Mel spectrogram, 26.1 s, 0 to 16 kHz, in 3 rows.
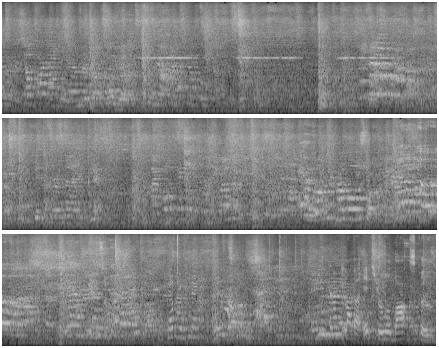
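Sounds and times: indistinct voices talking: 0.0s - 26.0s
short high beeps: 2.6s - 4.0s, 4.7s - 6.0s, 6.7s - 7.3s.

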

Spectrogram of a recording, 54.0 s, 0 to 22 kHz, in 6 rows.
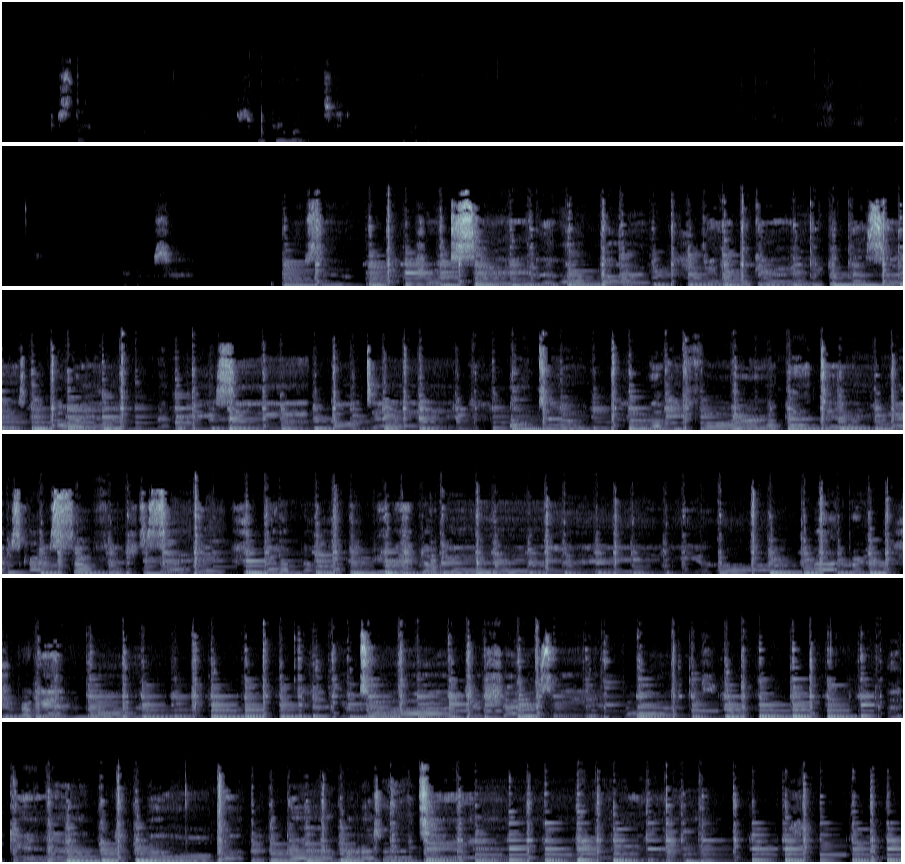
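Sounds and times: woman singing: 11.8s - 37.9s, 39.0s - 43.3s, 44.9s - 53.1s
ukulele strumming: 11.8s - 54.0s.

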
